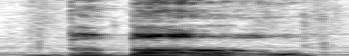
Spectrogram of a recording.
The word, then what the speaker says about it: Bobo: This is just Bobo Jr., or as I tend to call him, Bobo, putting the accent on the end for some weird reason.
